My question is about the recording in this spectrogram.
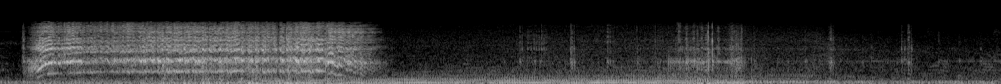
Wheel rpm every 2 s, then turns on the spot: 60, 160, 20, 10, 10.
6-8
